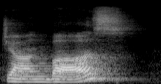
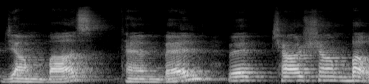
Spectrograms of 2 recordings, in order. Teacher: Daha çok Türkçede yabancı illerden giren kelimelerde rastladığımız Nm benzeşmesi bir diş sesi olan N'nin dudak ünsüzü B'nin etkisiyle dudak ünsüzüne dönüşmesi olayıdır. Yani Farsçada can baz ya da tenbel, çarşanba kelimeleri.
